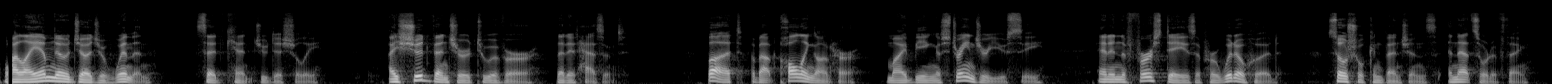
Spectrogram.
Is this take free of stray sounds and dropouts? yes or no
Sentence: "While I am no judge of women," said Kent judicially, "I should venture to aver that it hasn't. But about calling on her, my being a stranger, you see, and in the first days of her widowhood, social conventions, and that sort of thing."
no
